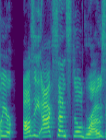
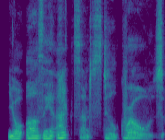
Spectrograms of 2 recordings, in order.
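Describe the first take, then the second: First: Said in the usual way. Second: Slow, menacing whisper; whispered mock threat. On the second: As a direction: whisper it like an ominous warning. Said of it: "It sounds like a threat".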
